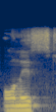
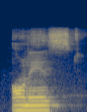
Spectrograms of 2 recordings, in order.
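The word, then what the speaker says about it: honest: যেমন an hour, an অনেস্ট ম্যান, an hair, hair মানে হচ্ছে উত্তরাধিকারী, অ্যান অনার। তুমি দেখো প্রত্যেকেরই শুরুতে এইচ রয়েছে, এইচ রয়েছে, কিন্তু এদের কারোরই এইচের উচ্চারণই নেই। আওয়ার, অনেস্ট, হেয়ার, অনার, তাই না?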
